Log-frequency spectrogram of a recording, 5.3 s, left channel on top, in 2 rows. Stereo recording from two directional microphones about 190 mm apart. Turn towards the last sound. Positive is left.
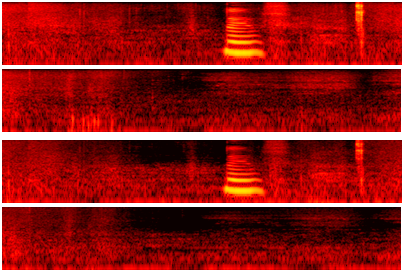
turn(degrees=0)  # may be behind; listen again after turning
